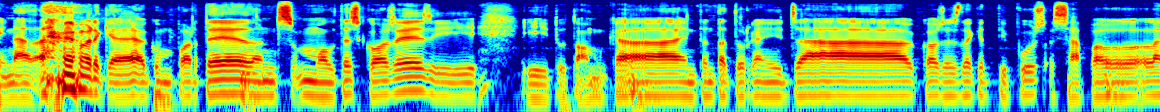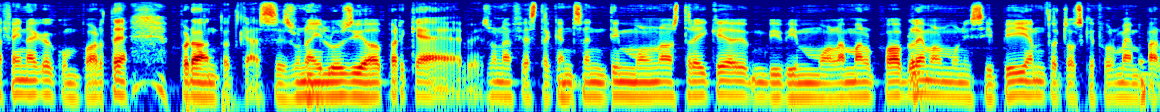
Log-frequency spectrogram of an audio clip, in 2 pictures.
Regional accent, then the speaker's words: Catalonia, Spain; ja no només com a catalans

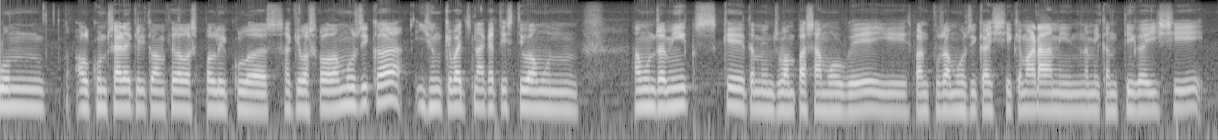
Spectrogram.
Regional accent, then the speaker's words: Vimbodí, Catalonia, Spain; vinc de Vimbodí, vaig a l'institut aquí a l'Espluga

